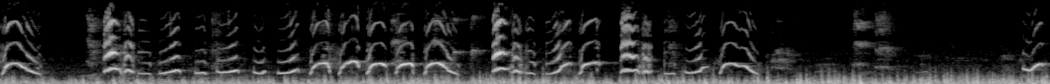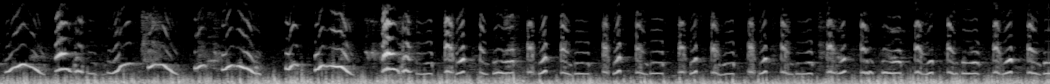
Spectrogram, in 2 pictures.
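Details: A happy cockatiel gives bright, rising and falling whistled chirps in quick bursts over a low background hum.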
